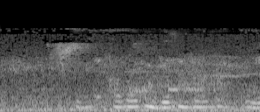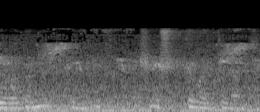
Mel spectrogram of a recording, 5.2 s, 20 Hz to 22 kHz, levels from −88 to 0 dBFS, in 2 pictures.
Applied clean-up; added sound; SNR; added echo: none; Cricket / Chicken, rooster; 3 dB; reverberation time 2.2 s.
